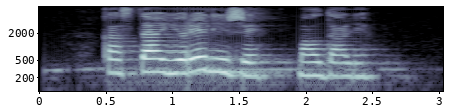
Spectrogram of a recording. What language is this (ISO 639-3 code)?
chm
